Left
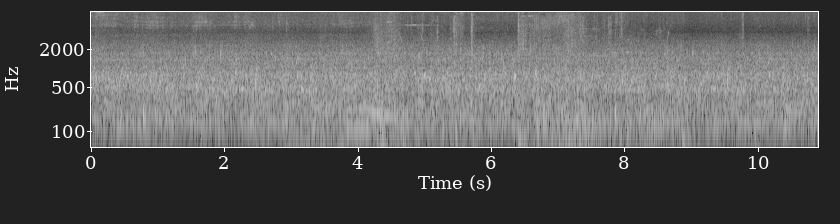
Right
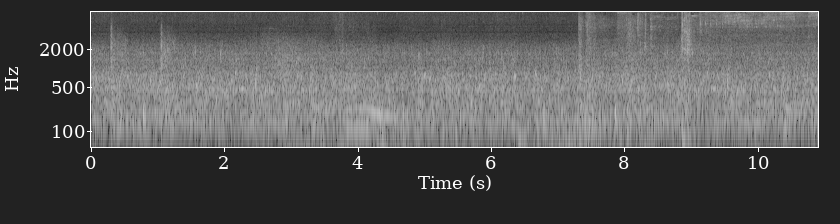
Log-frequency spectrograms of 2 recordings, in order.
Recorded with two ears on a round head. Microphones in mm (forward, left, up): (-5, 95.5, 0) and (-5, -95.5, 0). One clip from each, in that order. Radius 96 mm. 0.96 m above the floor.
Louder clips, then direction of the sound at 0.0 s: Left 4 dB; 40° left (ahead or behind).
